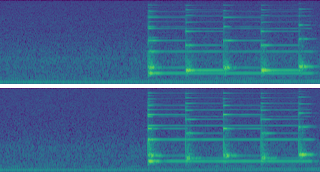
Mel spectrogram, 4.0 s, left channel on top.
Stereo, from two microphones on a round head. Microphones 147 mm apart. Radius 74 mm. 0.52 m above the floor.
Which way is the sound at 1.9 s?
25° right (ahead or behind).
